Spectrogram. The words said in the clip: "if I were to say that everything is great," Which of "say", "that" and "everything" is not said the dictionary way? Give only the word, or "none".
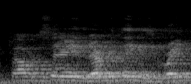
none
